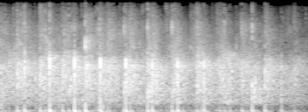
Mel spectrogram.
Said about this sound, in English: Can you give her a hand?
